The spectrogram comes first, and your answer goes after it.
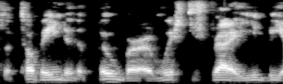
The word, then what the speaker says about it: Pilbara: It's called the Pilbara. It's spelled Pilbrough, right? Oh, almost like Marlboro. Okay. Yeah, Pilbara.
